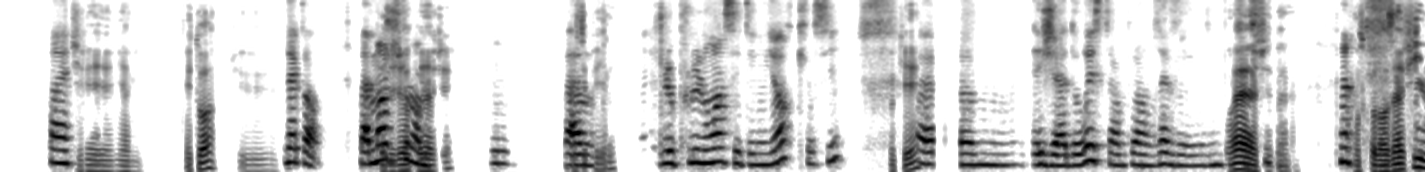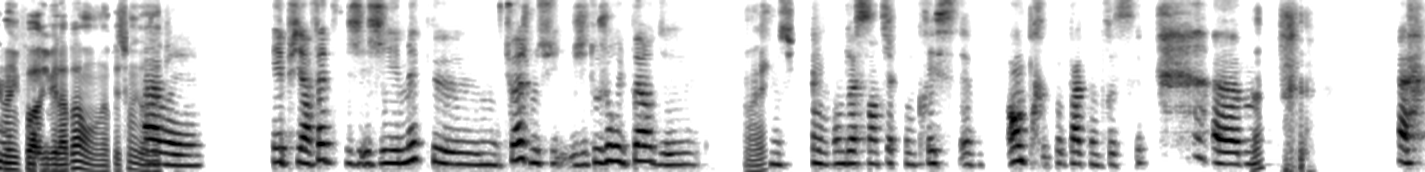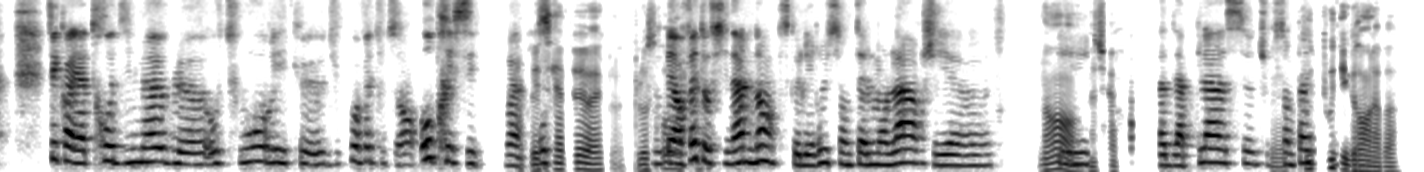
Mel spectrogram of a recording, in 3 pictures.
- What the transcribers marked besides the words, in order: chuckle; chuckle; stressed: "oppressé"; tapping; "claustrophobe" said as "claustro"
- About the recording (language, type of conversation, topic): French, unstructured, Est-ce que voyager devrait être un droit pour tout le monde ?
